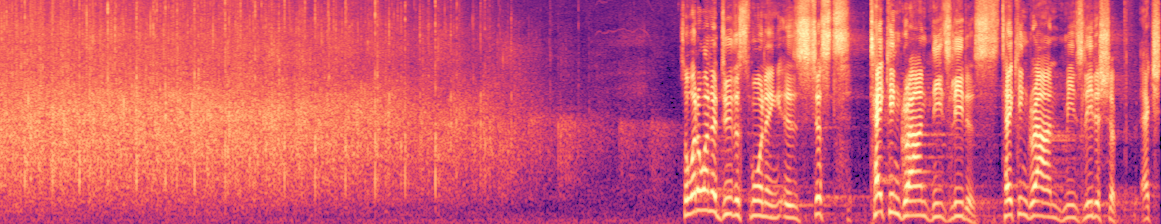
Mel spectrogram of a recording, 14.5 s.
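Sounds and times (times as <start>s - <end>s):
audience applause: 0.0s - 8.3s
speech: 8.6s - 14.5s.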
